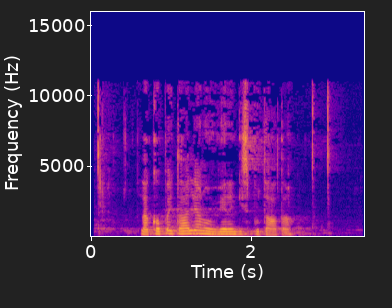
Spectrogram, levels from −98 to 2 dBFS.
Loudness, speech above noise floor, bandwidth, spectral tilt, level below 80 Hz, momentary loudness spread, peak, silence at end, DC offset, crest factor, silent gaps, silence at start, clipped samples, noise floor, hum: -22 LUFS; 22 dB; 11.5 kHz; -5 dB/octave; -64 dBFS; 16 LU; -6 dBFS; 0.45 s; under 0.1%; 18 dB; none; 0.1 s; under 0.1%; -44 dBFS; none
